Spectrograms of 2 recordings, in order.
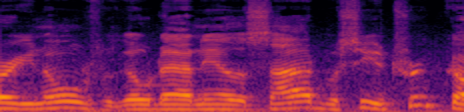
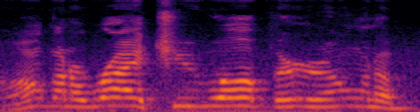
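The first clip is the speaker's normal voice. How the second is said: sergeant ripping them; 8 semitones higher than usual. Retold or imitated. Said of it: "he's just ripping them".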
